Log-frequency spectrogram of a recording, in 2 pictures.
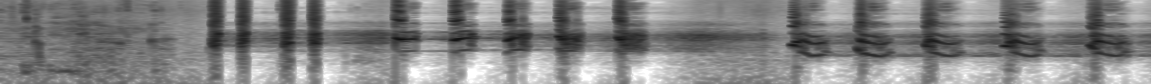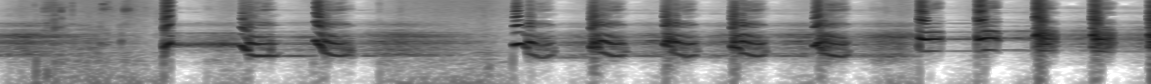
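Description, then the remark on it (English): Loud turkey yelps from a hand turkey call: a rhythmic run of imitated hen yelps, then answering runs of lower, coarser, deep and honky jake yelps, sounding like two different birds, repeated in steady bursts with no talking. “I'll actually hen yelp the sexy hen he's been hearing, and then I'll answer it with those Jake yelps”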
